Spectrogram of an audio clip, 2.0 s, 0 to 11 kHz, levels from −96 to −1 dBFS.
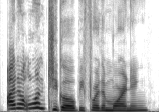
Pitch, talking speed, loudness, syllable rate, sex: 270 Hz, 240 wpm, -15 LUFS, 6.3 syllables/s, female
